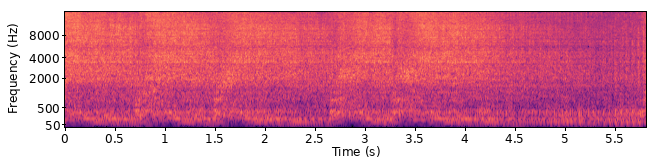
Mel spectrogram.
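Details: 2010 Honda CRF250R after valve shimming, previously wouldn't start, started with the primer out: single cylinder settles into a fairly steady, even putt with slight rev flutter, idling normally but a touch low; still somewhat hard to start.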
